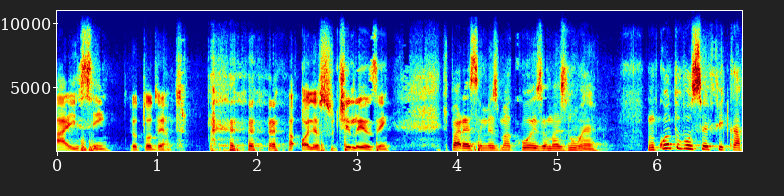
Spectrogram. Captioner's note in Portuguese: risos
